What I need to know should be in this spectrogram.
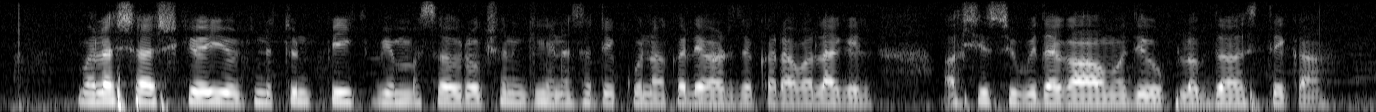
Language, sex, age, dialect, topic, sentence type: Marathi, female, 18-24, Northern Konkan, agriculture, question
